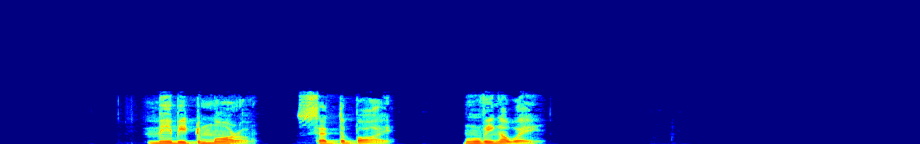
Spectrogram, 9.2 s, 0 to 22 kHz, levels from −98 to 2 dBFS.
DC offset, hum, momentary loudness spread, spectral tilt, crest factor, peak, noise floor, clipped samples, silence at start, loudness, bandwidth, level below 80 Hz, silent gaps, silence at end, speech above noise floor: under 0.1%; none; 15 LU; -6 dB/octave; 20 dB; -2 dBFS; under -90 dBFS; under 0.1%; 1.5 s; -19 LUFS; 8.2 kHz; -62 dBFS; 2.68-2.93 s, 4.05-4.23 s, 4.32-4.63 s; 3.8 s; over 72 dB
